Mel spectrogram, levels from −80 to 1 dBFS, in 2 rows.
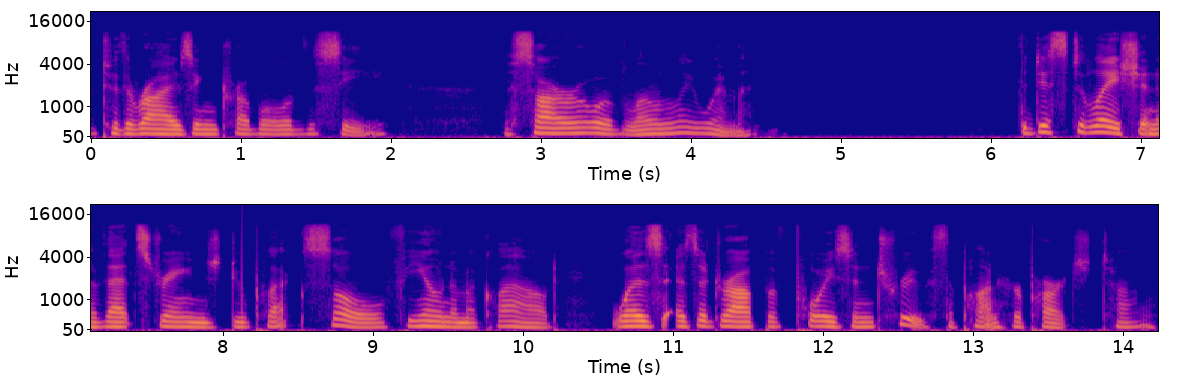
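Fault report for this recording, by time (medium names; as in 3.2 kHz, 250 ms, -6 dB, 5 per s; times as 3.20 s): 8.13 s: pop -20 dBFS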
